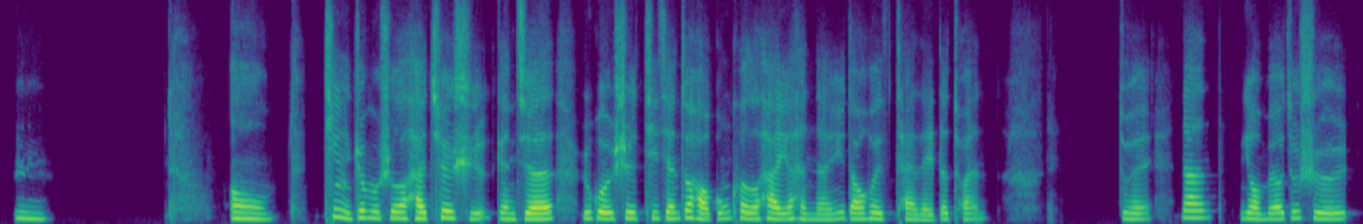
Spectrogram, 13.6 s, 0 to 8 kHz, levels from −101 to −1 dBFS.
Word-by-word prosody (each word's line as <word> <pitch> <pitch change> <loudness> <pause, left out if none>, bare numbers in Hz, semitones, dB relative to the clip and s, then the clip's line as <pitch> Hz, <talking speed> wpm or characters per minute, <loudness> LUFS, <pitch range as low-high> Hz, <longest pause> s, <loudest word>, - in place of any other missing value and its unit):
嗯。 215 -3 -5 1.8
哦， 215 -3 +1 0.5
听 280 -4 -2
你 220 - -1
这 250 +3 +2
么 235 -1 -1
说， 230 0 +2
还 225 0 +5
确 240 +3 +2
实 210 -1 -4
感 210 -2 -2
觉 205 +1 +6 0.2
如 225 0 -3
果 225 -2 +5
是 225 +1 0
提 230 +2 -7
前 220 -1 +1
做 250 +2 +4
好 210 -4 +6
功 210 +3 -5
课 230 0 +1
的 210 0 +3
话， 215 -2 +3
也 205 +2 0
很 210 -3 -4
难 185 0 -4
遇 220 - -5
到 210 -2 +2
会 215 -1 0
踩 200 -2 -4
雷 180 0 -4
的 205 +3 -4
团。 200 +2 -7 1.4
对， 210 0 -4 0.3
那 250 -1 +2 0.3
有 220 -2 +1
没 205 +1 -4
有 210 +1 +3
就 235 +2 -6
是 210 -3 -2
215 Hz, 175 characters per minute, -21 LUFS, 205-230 Hz, 1.8 s, 觉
